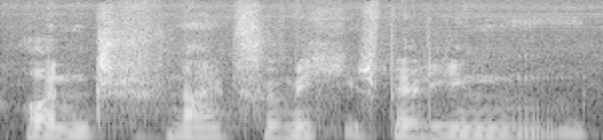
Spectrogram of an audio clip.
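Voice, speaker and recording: A man talks in a medium pitch. Noticeable background noise can be heard throughout. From Ruhr area, Essen. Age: 70s. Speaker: retired TV journalist. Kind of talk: interview.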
